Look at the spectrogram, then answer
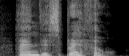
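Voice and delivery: put-on high eager little-boy voice; a tiny child reaching for treats; toddler voice. Beckett mishears shelves, high and eager.

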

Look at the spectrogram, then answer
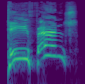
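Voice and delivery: loud, high yell across the field; coach shouting. A narrator's reading. Coach yelling at the distracted boys on defense, loud shout. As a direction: bellow it to wake up the defenders. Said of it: "Coach shouted".

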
